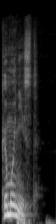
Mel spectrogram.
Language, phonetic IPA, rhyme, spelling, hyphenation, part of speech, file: Russian, [kəmʊˈnʲist], -ist, коммунист, ком‧му‧нист, noun, Ru-коммунист.ogg
- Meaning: communist (person who follows a communist or Marxist-Leninist philosophy)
